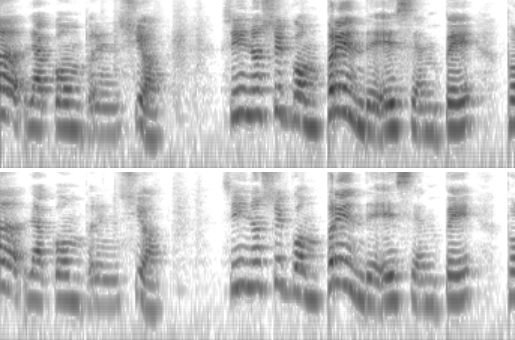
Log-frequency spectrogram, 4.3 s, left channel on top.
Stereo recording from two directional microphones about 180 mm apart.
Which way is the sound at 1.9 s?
60° right (ahead or behind).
